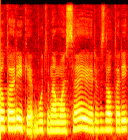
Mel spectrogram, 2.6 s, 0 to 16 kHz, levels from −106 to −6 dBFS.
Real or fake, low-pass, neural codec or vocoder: real; 14.4 kHz; none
